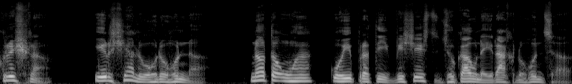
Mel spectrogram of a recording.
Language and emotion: Nepali, neutral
